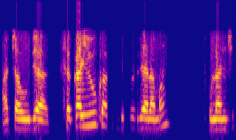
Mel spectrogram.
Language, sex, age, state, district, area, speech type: Marathi, male, 18-30, Maharashtra, Thane, urban, conversation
